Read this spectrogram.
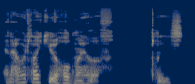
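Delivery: high, hushed, frail request; soft. A narrator's reading. Fluttershy asking Discord to hold her hoof, very soft. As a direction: ask softly, fading on the last word. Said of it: "she said softly".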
